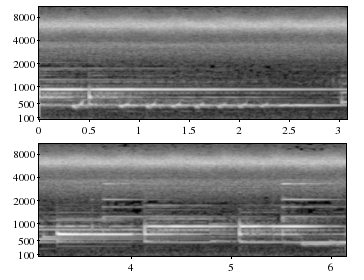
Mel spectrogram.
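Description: Instrumental Lanna music led by a phin pia, the northern Thai chest-resonated stick zither, in a slow melody of bell-like notes. A high note is held through the first half over a wavering lower line, then the notes change about once a second.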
